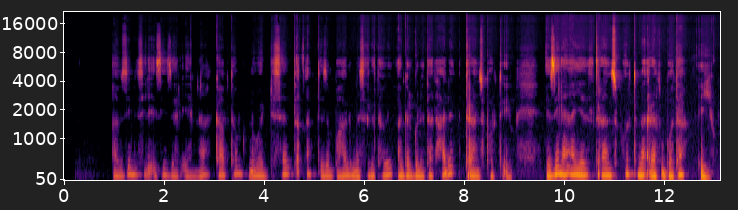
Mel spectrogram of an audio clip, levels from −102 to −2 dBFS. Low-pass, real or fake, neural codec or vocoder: 19.8 kHz; real; none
